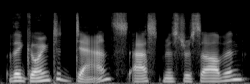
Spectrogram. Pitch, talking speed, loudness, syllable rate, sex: 165 Hz, 190 wpm, -19 LUFS, 5.2 syllables/s, female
